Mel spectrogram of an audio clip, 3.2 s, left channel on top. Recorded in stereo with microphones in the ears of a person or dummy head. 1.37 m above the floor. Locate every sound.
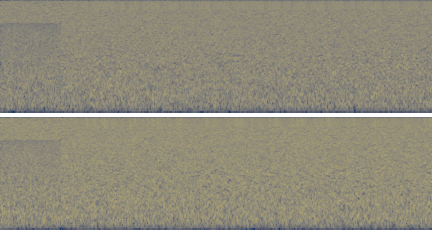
Only background noise.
